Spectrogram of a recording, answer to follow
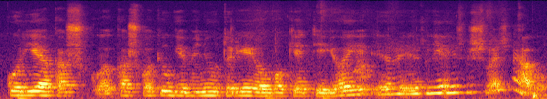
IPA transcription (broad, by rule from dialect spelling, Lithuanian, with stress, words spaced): kʊˈrʲiɛ kɐʃ kɐʃkoːˈkʲuː ɡʲɪmʲɪˈnʲuː tʊˈrʲiɛjoː ʋoːkʲiɛˈtʲɪjoːj ɪr ɪr ˈjiɛ ɪr ɪʃʋɐˈʒʲæːʋʊ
